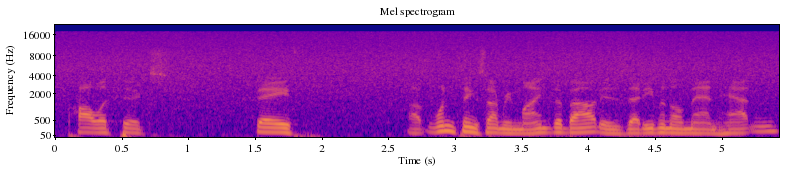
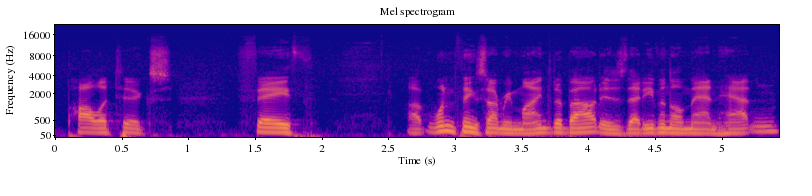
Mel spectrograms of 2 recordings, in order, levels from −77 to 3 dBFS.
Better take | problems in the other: second | hiss; loud; throughout; 4 dB below the speech; faint in the second

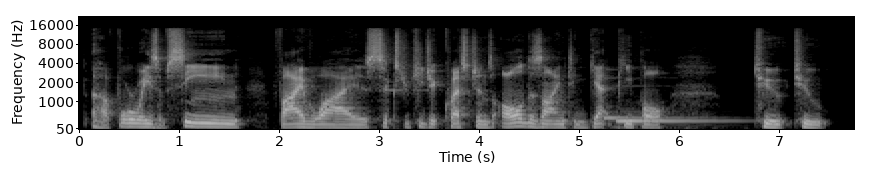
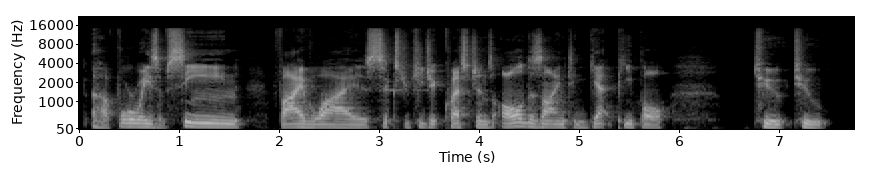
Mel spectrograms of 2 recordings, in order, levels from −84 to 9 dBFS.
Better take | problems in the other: second | phone ringing; noticeable; from 5 to 6.5 s; peak 5 dB below the speech

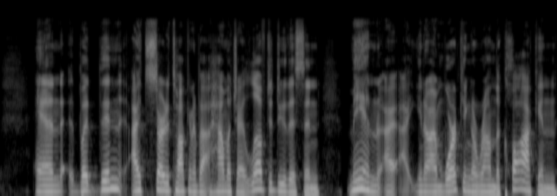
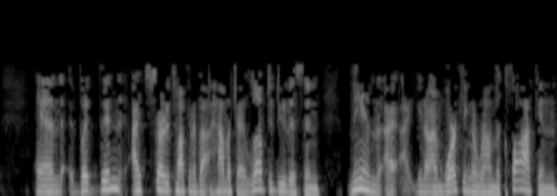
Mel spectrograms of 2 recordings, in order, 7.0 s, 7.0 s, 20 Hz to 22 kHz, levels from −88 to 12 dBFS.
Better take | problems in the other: first | garbled, watery; badly; nothing above 5.5 kHz

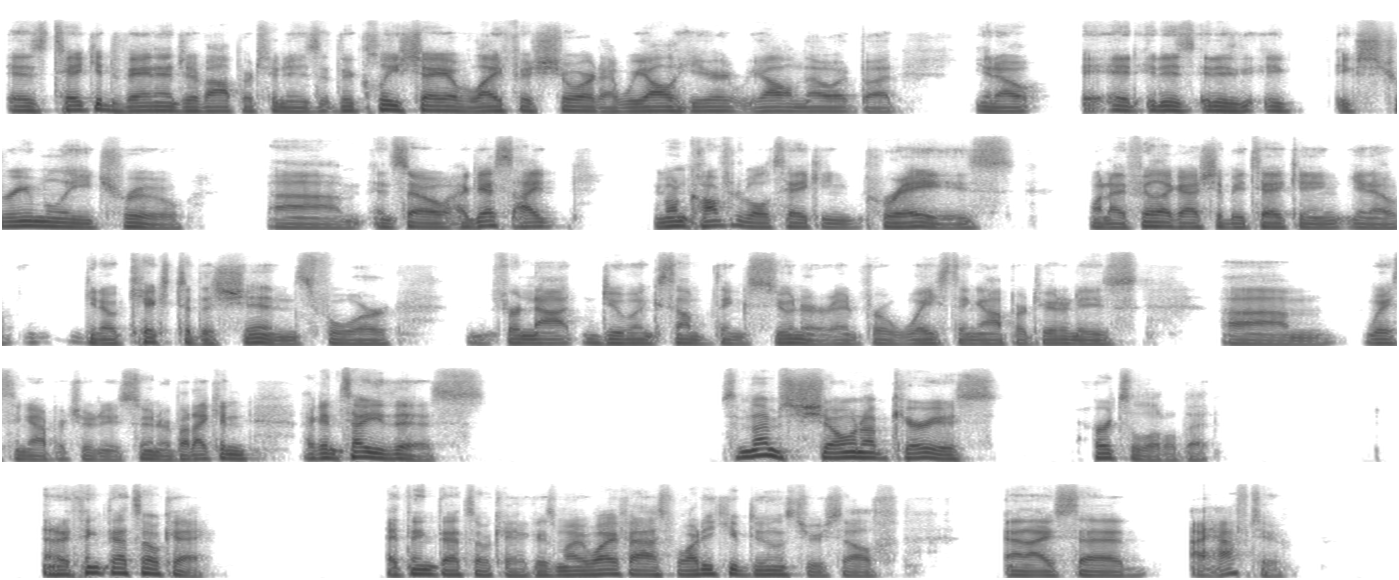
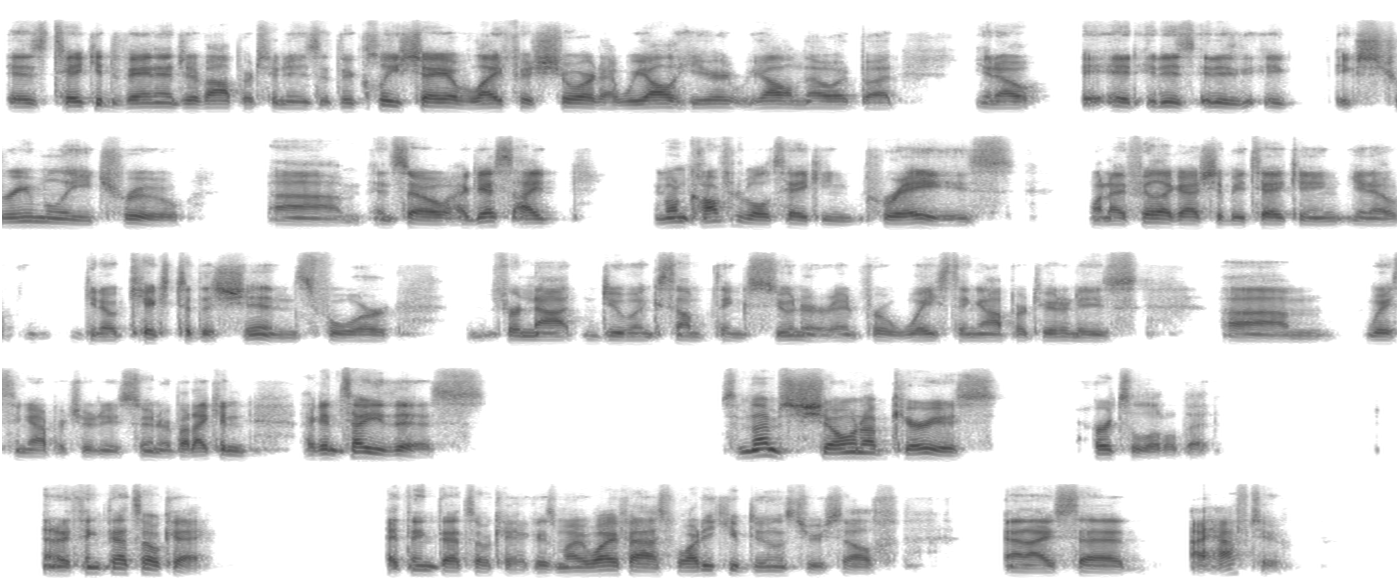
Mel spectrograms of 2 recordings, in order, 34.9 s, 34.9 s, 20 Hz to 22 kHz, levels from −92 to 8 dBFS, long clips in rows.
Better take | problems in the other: first | thin; very; fading below 350 Hz

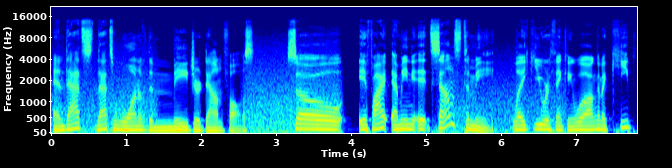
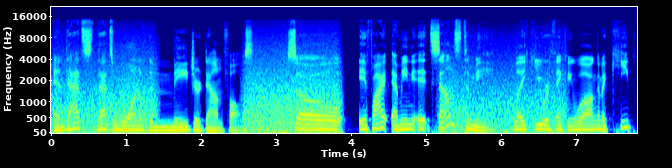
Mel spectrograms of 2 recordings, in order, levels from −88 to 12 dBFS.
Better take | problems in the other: first | wind noise on the microphone; heavy; until 1.5 s, from 2.5 to 4 s and from 5 to 7 s; 4 dB below the speech; occasional gusts in the first

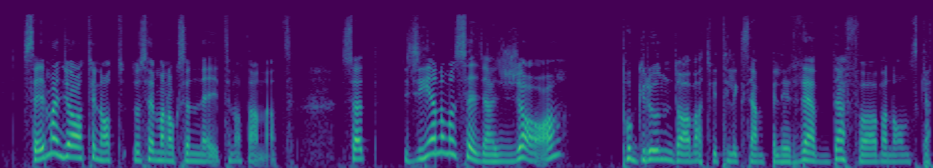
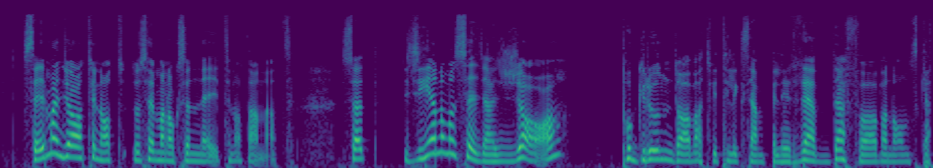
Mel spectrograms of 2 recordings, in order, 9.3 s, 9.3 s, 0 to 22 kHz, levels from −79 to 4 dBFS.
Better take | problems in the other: neither | none

